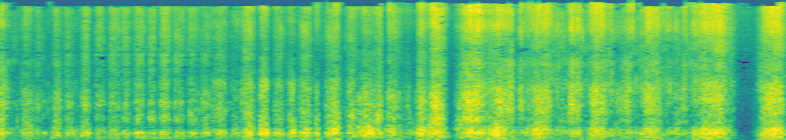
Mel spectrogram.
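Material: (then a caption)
Foam. Long nails on both hands scratch fast over a black foam windscreen on a desktop microphone. The result is a dense, continuous rustling scratch, heaviest in the low-mid range, that swells and fades in uneven bursts. It briefly drops away near the end before a final loud burst.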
